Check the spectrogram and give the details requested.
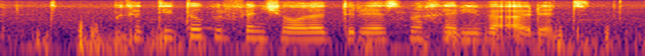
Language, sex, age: Afrikaans, female, 20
